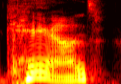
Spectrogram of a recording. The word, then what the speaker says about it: can't: He can't hold, y ese can't, la T no se pronuncia, simplemente se acentúa toda la palabra.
